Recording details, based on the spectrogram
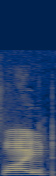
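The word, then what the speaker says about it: fight: अब आपको क्या करना है, यहाँ पे वर्ड बताना है के, यहाँ पे के जो है वो साइलेंट होता है। अब देखो इसमें नेबर, डॉटर, फाइट, स्ट्रेट, इसमें क्या हो रहा है कि जो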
